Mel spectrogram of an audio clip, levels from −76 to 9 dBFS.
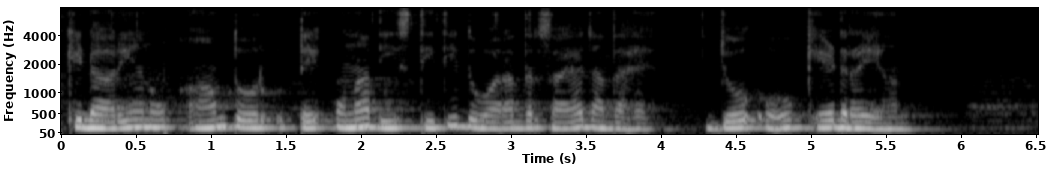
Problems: continuous background conversations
